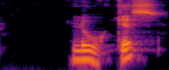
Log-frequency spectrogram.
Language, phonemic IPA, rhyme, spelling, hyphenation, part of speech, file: Norwegian Bokmål, /ˈluːkəs/, -əs, lokes, lo‧kes, verb, Nb-lokes.ogg
- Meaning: passive of loke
